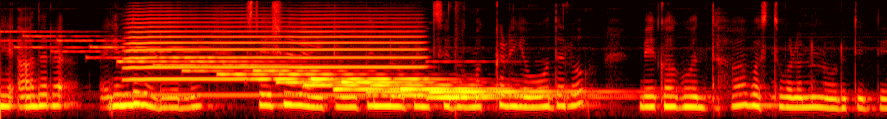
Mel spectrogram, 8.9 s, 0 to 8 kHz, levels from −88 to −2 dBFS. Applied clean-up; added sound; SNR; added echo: none; Trumpet + Mallet percussion; -2 dB; none.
